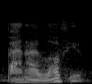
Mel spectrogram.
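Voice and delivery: soft, hushed gentle voice; voice of Jesus, softly. Retold or imitated. Preacher recalling Jesus speaking to him, very soft. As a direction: let it land quietly and tenderly. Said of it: "this clear voice of Jesus".

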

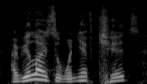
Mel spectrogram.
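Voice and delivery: ordinary delivery

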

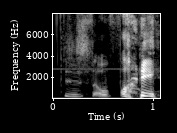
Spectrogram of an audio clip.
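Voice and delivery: talking through laughter; amused, loud, breaking up with laughter; laughing. Real, not acted. Laughing at his own story.

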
